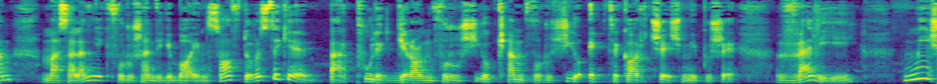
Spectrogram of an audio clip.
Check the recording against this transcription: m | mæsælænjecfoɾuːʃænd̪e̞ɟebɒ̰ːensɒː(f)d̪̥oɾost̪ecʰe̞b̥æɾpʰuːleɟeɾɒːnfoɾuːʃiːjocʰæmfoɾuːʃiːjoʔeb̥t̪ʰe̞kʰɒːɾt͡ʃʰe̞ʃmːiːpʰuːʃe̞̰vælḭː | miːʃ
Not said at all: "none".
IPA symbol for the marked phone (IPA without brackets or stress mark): f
